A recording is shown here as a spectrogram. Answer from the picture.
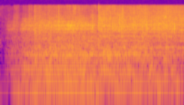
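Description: Steady low rumbling from the episode's soundtrack as the cave starts to collapse.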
